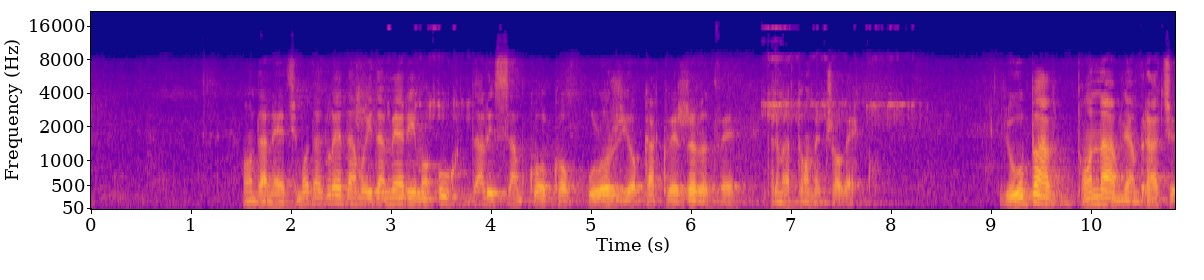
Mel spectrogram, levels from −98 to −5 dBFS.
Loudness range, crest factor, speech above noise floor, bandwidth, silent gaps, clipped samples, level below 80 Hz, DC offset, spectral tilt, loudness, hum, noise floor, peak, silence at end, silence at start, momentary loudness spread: 4 LU; 22 dB; 28 dB; 16 kHz; none; under 0.1%; -64 dBFS; under 0.1%; -5.5 dB/octave; -28 LUFS; none; -55 dBFS; -6 dBFS; 0 s; 1.55 s; 13 LU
